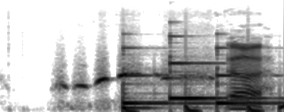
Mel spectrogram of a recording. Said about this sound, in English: Hello, caller. Are you going to whistle us a tune?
